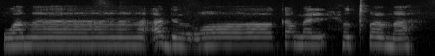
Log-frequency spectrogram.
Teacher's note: میم کو ڈائریکٹ ہم نے لام کے ساتھ ملا دینا ہے، ہا باریک ہے، طا موٹے حرفوں میں سے ہے، اور گول تا کو ہا ساکن بنا کے ہم وقف کر دیں گے، ٹھیک ہے۔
